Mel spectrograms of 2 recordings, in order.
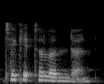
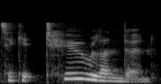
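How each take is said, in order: First: The word 'to' is reduced and unstressed. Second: The word 'to' is full and stressed. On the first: It is a routine request with no confusion. "Weak form" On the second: The direction matters because there was a mix-up. "We need to use the strong form"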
